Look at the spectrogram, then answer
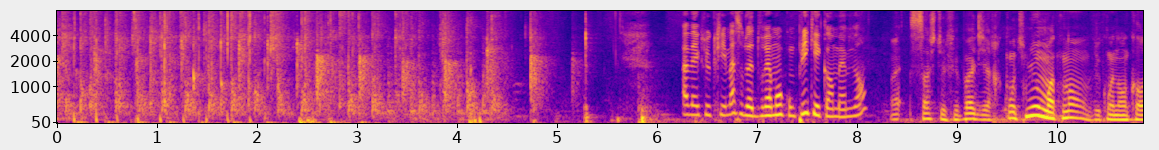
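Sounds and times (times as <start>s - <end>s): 
audience applause: 0.0s - 5.0s
speech: 6.3s - 10.8s.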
